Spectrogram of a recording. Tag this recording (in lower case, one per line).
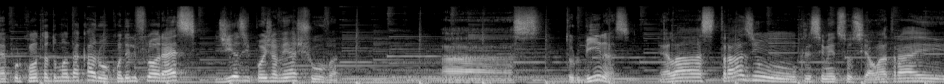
speech
music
